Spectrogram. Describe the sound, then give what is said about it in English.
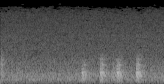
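Four distinct knocks on a hard surface in the shave-and-a-haircut rhythm, moderately loud, evenly spaced after a quiet start, with no talking. “Do you know the shave and a haircut?”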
